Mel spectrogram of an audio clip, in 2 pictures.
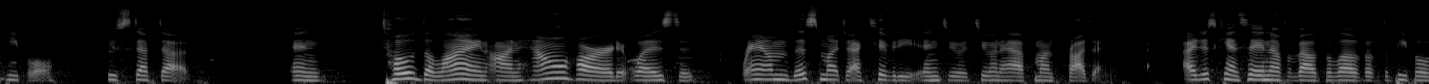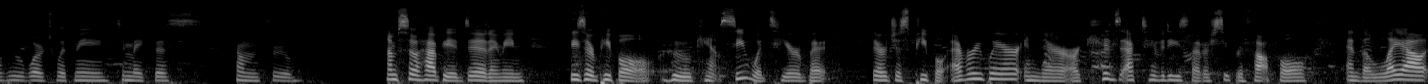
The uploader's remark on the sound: Voices from the Columbus, OH VeganFest! Hear from the organizer and from people who attended--kids included.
